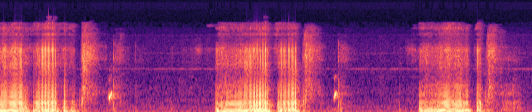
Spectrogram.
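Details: Asleep and snoring, Rin the Cavalier King Charles Spaniel gives three long, rough, rumbling breaths spaced a few seconds apart, with short snuffles and faint squeaky whistles between them.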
